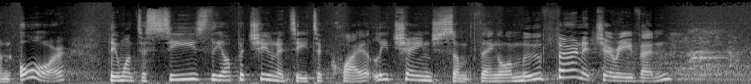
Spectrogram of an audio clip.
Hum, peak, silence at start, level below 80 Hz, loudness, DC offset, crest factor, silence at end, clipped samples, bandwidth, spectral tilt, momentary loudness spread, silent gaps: none; 0 dBFS; 0 s; -44 dBFS; -16 LUFS; under 0.1%; 16 dB; 0 s; under 0.1%; over 20 kHz; -4 dB/octave; 6 LU; none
